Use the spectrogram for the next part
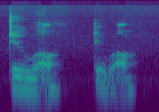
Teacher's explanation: Duel sounds like an oo, tense oo, a little bit of a glide w, and then my dark syllabic l. Duel sounds like a schwa and an l, or a little bit similar to the word wool, like wool from a sheep.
